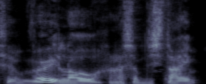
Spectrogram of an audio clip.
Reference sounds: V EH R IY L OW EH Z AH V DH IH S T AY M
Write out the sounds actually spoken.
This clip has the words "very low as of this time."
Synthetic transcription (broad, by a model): V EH R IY L OW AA S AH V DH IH S T AY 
